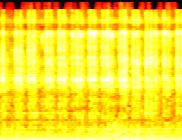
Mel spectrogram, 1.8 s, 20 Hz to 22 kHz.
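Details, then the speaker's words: Hyundai Grand i10 idles fine but after revving to about 2500 rpm sticks or keeps rising on its own with heavy white smoke and injector tak-tak noise; engine held fast with quick regular ticking, idle speed stuck high. "இங்கே பாருங்கள், யாருமே வந்து operate பண்ணல, தானாகவே வந்து பார்த்தீங்கன்னா ஆக்சிலேட் ஆகிடுச்சு,"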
